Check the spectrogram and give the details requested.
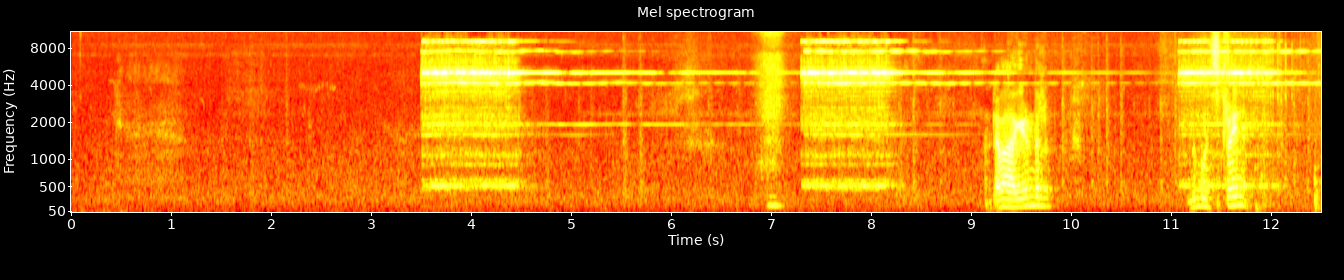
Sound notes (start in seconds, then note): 3.7 telephone rings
